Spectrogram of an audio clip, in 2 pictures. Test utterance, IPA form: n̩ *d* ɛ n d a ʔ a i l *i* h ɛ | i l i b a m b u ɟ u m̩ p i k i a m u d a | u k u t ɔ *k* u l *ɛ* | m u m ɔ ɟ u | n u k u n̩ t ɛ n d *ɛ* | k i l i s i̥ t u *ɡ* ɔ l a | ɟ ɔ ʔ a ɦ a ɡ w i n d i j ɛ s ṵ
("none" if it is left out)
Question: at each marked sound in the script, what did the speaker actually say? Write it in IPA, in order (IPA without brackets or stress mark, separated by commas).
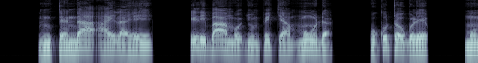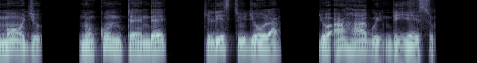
t, a, ɡ, ɛ, ɛ, ɟ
